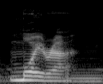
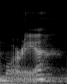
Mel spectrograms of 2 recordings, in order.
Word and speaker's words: Moira: forever in the future we will refer to her as Moira not Moria this week a huge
